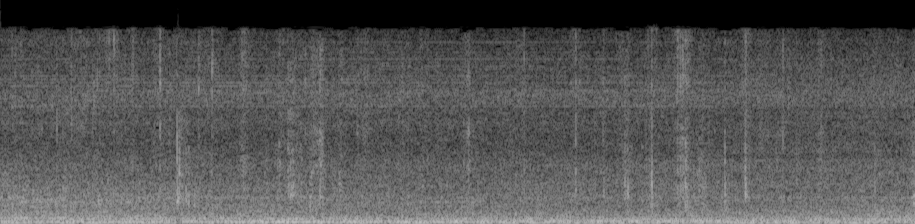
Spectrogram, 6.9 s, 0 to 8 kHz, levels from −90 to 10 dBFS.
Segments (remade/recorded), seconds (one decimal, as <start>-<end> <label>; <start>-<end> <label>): 0.0-5.5 recorded; 5.5-6.9 remade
